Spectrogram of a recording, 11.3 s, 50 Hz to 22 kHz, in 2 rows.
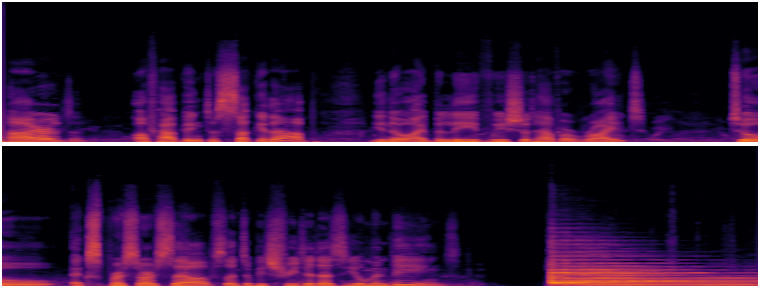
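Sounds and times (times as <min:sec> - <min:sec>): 
speech: 0:00.0 - 0:09.2, 0:09.8 - 0:10.6
large bell ringing: 0:09.8 - 0:11.3.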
